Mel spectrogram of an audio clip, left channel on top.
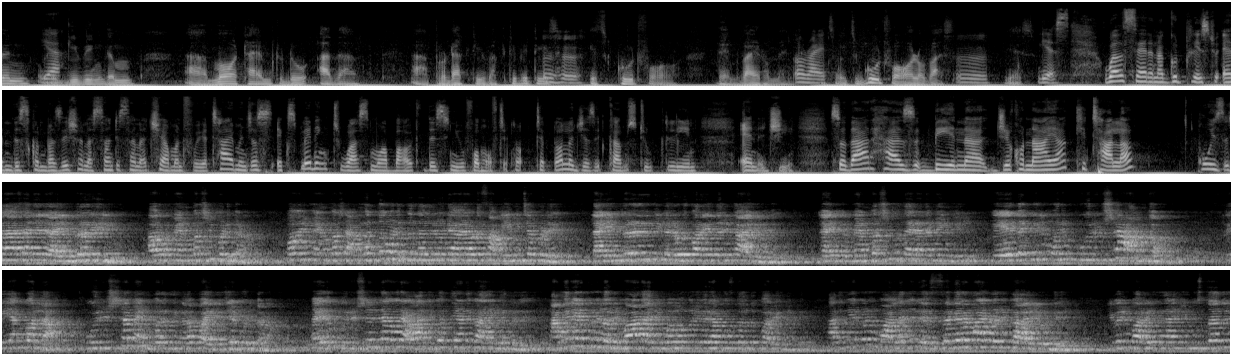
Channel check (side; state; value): both; different; correlation 0.00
